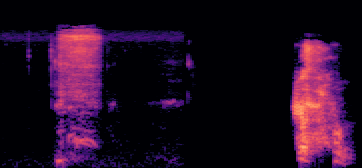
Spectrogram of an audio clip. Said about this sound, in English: I need to sneeze. Okay. Bless Bless you.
